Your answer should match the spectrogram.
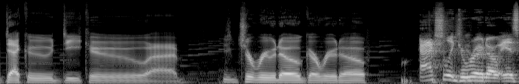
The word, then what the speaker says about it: Gerudo: Actually, Gerudo is correct. Is that how they pronounce it in Breath of the Wild? Because I feel like Yes. that's probably... Okay. Yeah, it's Gerudo, not Gerudo.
